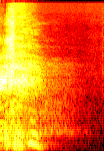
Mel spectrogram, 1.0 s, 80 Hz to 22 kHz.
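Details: Single sharp, explosive adult sneeze with a brief voiced tail during a bad cold, with sneezes recurring every 10 to 20 minutes.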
